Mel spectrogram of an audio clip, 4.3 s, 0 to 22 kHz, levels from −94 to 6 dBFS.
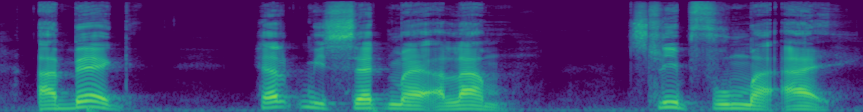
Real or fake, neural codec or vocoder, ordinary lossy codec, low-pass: real; none; none; none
